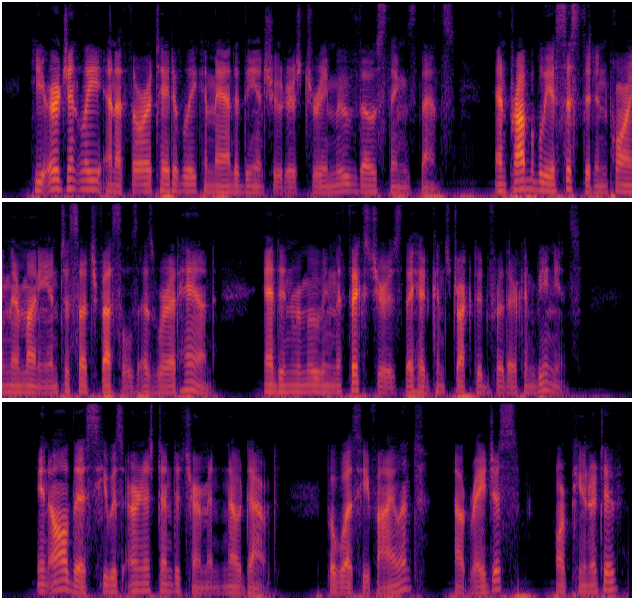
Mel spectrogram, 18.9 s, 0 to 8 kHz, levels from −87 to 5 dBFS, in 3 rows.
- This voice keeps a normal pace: Yes, average, 175 wpm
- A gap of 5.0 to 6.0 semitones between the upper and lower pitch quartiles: No, average, 3.3 semitones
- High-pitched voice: No, low, 100 Hz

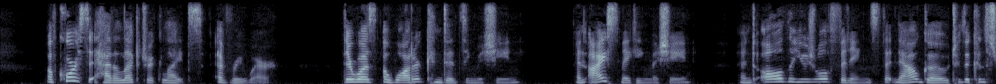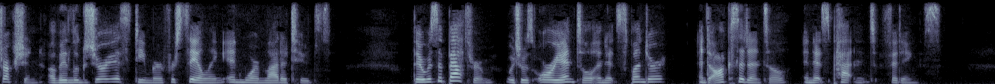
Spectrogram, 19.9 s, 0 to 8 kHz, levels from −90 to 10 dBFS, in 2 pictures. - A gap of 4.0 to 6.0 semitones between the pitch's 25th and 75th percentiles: Yes, average, 4.3 semitones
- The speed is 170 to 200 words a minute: No, average, 160 wpm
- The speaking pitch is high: Yes, high, 205 Hz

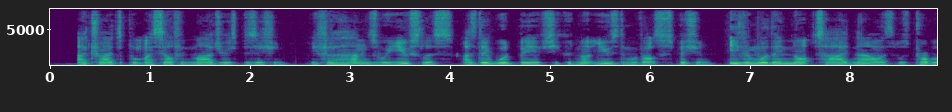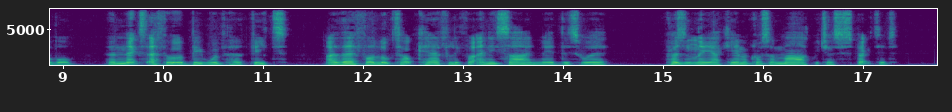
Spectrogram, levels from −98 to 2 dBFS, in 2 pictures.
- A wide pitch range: No, narrow, 2.5 semitones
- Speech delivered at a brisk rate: Yes, fast, 210 wpm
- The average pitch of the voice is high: No, low, 115 Hz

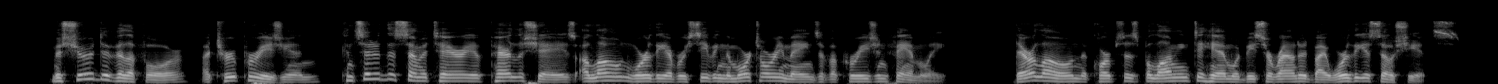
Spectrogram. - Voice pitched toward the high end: No, medium, 140 Hz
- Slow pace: No, average, 145 wpm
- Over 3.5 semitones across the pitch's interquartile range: Yes, average, 4.3 semitones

